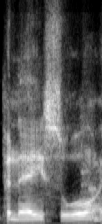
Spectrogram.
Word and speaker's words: Penei Sewell: Penei Sewell, I believe.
